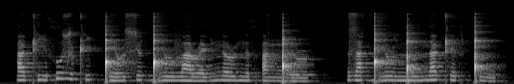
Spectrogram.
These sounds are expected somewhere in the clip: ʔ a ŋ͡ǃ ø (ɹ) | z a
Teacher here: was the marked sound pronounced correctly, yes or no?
yes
